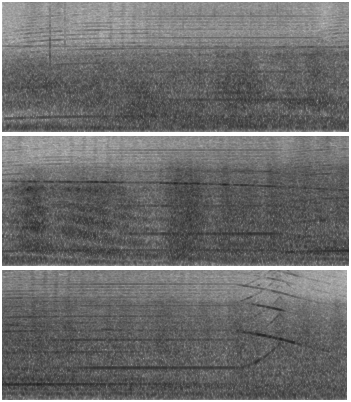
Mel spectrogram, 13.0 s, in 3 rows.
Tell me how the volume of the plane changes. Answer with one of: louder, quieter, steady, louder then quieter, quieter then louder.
steady.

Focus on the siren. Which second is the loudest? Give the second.
9 s.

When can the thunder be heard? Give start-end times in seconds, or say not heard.
1.6-3.6.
